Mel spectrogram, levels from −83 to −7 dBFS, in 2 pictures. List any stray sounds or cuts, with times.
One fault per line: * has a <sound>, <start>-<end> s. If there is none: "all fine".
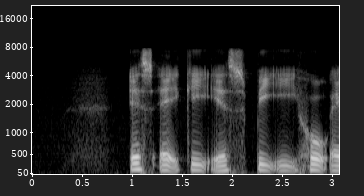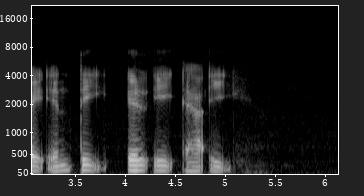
all fine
